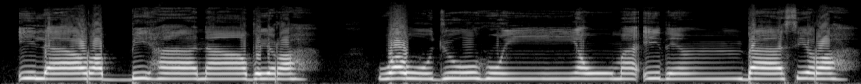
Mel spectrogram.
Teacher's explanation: ہم کلمت ناظرہ پہ رکیں گے تو تا پہ ہا سے رکیں گے، الی ربها ناظرہ ووجوہ یومئذ باسرہ۔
